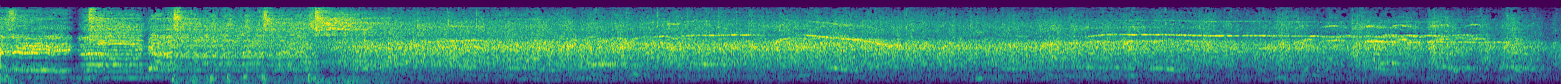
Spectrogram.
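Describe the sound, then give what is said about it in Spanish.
Loud, sustained crowd applause fills the whole stretch, a dense wash of clapping that holds steady throughout, with a few whistles and shouts rising above it and some brief rhythmic claps at the start. The audience is applauding after the performers finish the chorus of a song. “Ahí la pose clásica, aguantando el aplauso del público después de rematar el estribillo por Cádiz, ¿no?”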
